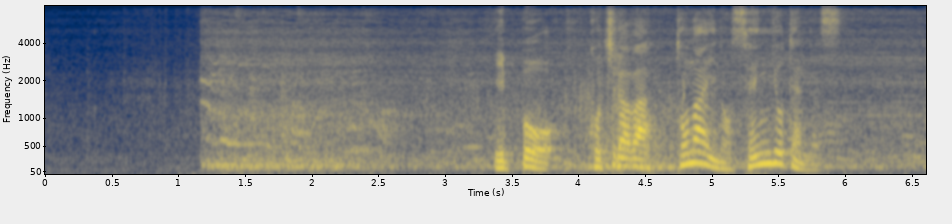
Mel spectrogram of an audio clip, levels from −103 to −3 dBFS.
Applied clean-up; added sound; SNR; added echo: none; Skateboard; 15 dB; reverberation time 0.5 s.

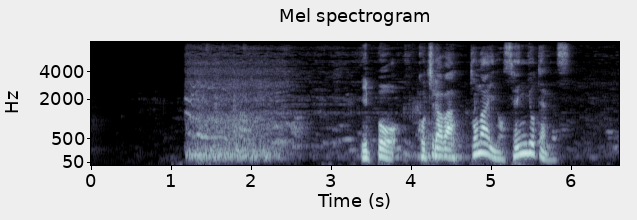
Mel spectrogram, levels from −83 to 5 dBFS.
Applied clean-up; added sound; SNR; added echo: classical method WPE with log-MMSE.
